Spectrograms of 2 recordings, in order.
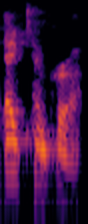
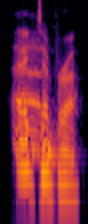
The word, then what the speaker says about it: egg tempera: you say I pronounce it yeah I I pronounce it egg tempera egg tempera okay yeah um you know I mean I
